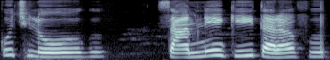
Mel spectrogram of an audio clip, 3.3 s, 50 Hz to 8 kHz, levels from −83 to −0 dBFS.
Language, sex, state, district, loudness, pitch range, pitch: Hindi, female, Madhya Pradesh, Bhopal, -15 LUFS, 215-275 Hz, 225 Hz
